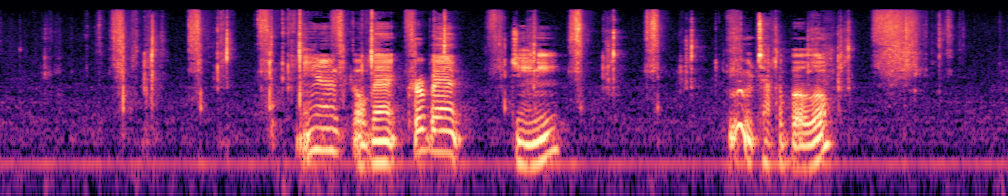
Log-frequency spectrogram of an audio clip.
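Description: Trading cards flick and slide against each other in a hand.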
